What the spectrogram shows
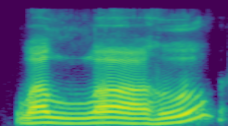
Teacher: ya atau dibaca tebal yaitu ketika lafaz Allah didahului harakat fathah cara membacanya Bagaimana sama dengan huruf-huruf tebal yang lain yaitu dengan menaikkan pangkal lidah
